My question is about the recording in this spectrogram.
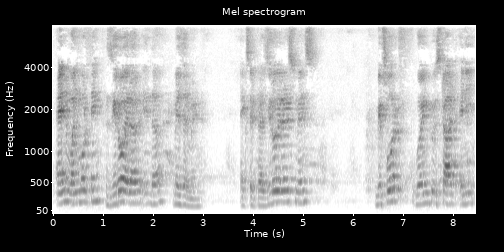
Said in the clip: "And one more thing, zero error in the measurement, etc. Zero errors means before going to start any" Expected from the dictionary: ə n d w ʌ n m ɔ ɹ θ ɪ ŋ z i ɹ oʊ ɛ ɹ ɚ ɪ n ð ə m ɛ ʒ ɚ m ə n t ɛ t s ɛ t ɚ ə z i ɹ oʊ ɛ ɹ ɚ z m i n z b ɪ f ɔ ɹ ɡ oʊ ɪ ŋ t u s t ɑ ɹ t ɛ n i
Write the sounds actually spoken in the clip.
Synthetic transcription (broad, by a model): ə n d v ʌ n m ɔ ɹ t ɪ ŋ z i ɹ oʊ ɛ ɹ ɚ ɪ n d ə m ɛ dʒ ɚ m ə n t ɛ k s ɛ t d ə z i ɹ oʊ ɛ l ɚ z m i n s b ɪ f ɔ ɹ ɡ oʊ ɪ ŋ t u s t ɑ ɹ t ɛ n i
